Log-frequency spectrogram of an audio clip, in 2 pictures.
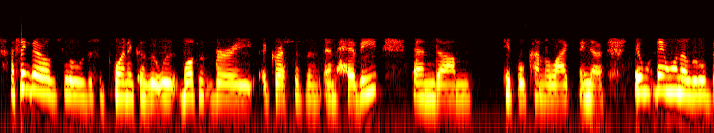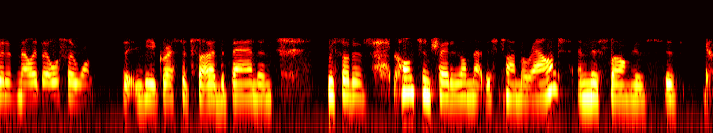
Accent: Australia; I'm from Australia, and usually it's the opposite.

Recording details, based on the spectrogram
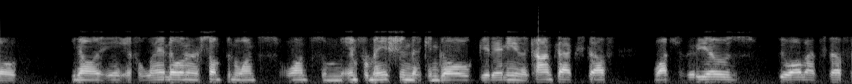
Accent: Sisseton, South Dakota, United States; I'm from Sisseton.

